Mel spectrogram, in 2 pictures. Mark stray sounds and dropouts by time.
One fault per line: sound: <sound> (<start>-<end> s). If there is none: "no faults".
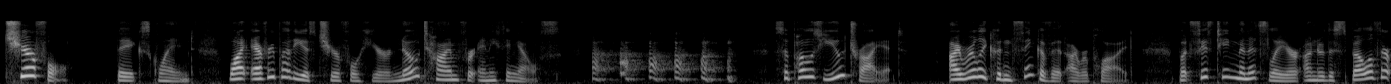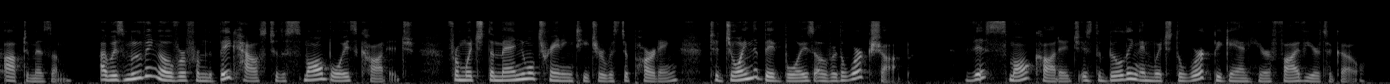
sound: laugh (5.9-7.5 s)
